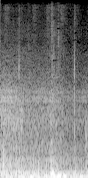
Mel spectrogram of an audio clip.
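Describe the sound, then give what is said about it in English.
Inside a car while driving, a steady low road rumble and engine drone with a faint higher hiss and no talk. “I am literally driving”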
